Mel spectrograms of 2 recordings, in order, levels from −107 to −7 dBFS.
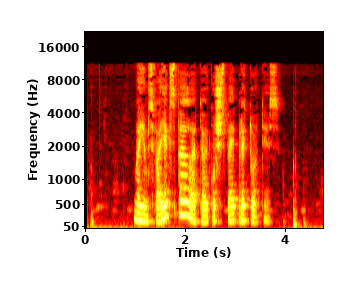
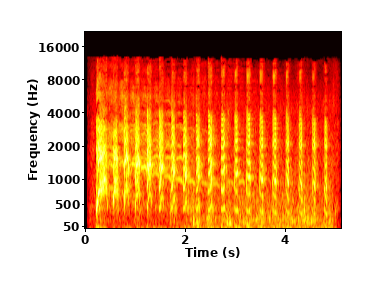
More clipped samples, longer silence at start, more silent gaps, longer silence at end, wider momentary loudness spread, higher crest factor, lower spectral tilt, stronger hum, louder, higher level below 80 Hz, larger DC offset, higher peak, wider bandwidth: neither; about the same, 0.1 s vs 0.2 s; neither; first, 0.4 s vs 0.2 s; first, 17 LU vs 10 LU; about the same, 18 dB vs 20 dB; first, -4.5 dB/octave vs -1.5 dB/octave; neither; about the same, -20 LUFS vs -19 LUFS; about the same, -46 dBFS vs -50 dBFS; neither; about the same, -4 dBFS vs -2 dBFS; second, 11.5 kHz vs 13 kHz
